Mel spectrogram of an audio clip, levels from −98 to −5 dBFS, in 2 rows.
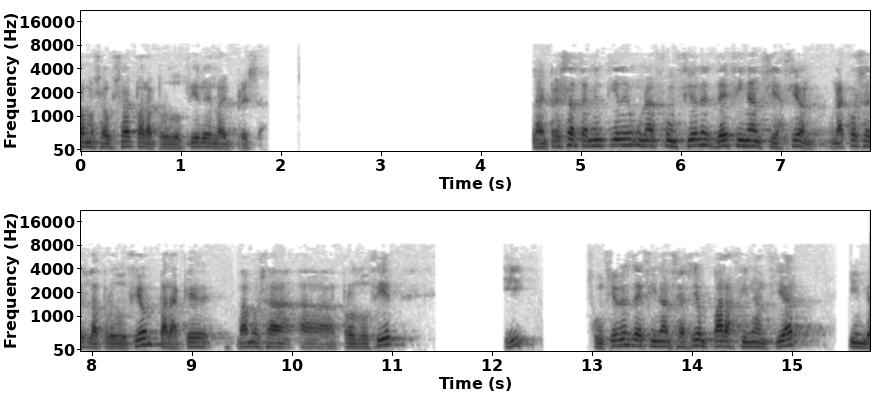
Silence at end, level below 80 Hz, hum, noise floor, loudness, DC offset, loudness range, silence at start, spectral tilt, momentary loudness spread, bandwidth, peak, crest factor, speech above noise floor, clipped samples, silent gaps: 0 s; -64 dBFS; none; under -90 dBFS; -23 LUFS; under 0.1%; 8 LU; 0 s; -8 dB/octave; 10 LU; 7.8 kHz; -4 dBFS; 20 dB; over 68 dB; under 0.1%; 1.89-4.51 s, 11.46-12.12 s, 12.52-12.94 s, 15.48-15.57 s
